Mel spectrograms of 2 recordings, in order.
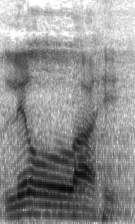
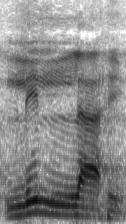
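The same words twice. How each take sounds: First: Lillahi with the l pulled back, sounding like lelahi; wrong lillahi. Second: Lillahi with a forward, held l; correct lillahi. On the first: Teacher warns against this lillahi. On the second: Teacher asks the student to try lillahi. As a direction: say lillahi with the tongue tip forward. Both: Shown as a demonstration. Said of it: "Jangan lillahi".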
